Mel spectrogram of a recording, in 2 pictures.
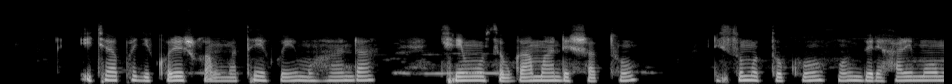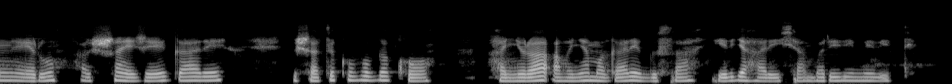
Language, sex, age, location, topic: Kinyarwanda, female, 25-35, Nyagatare, government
